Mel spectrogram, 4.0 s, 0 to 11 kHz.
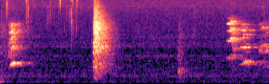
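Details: Five 12-day-old blenheim Cavalier King Charles Spaniel puppies from a litter born at New Year 2023 to Paris: high, harmonic squealing whines at the start and end, with a sharp broadband knock between them.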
